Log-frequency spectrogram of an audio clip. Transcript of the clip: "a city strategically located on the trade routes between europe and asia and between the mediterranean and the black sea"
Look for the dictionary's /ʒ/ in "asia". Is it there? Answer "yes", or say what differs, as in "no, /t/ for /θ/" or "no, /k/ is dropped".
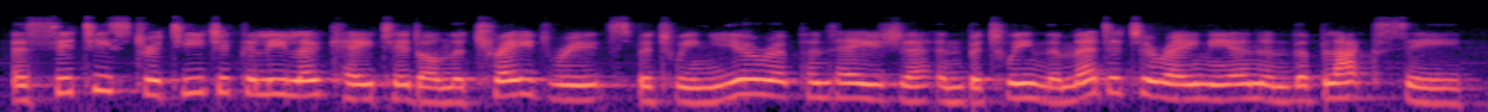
yes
